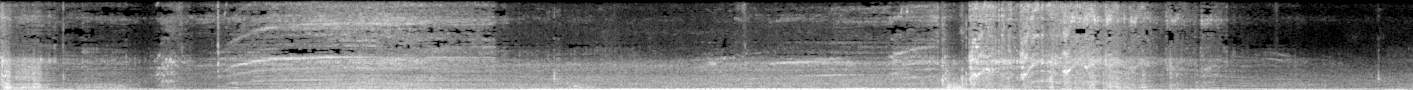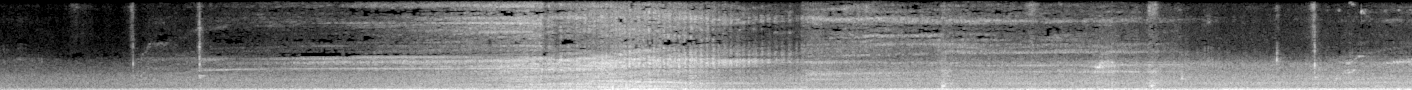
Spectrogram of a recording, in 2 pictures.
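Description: An electric motor of a small remote-control car whines, rising and falling in pitch as it speeds up and slows down.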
